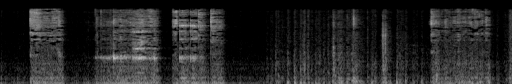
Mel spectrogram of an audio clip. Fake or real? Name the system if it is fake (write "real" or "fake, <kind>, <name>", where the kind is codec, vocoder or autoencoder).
real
